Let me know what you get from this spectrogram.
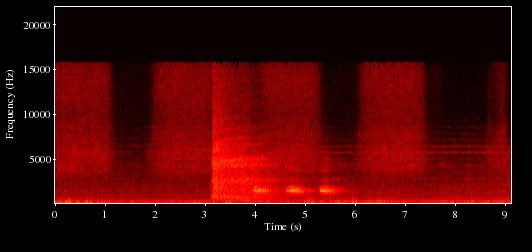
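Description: Electric train rumbling on the rails at a station platform. About three seconds in comes a sudden loud hiss of compressed air, which fades out over a few seconds. Three short crow caws sound during the hiss.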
